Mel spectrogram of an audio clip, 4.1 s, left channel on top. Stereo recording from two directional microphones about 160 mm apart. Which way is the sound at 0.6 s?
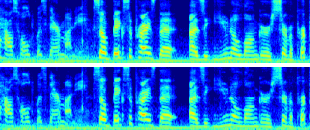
25° left (ahead or behind).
